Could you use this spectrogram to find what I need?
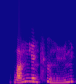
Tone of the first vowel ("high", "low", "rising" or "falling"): rising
